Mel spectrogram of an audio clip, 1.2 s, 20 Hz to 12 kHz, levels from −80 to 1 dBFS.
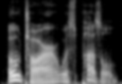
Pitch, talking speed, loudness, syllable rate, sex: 140 Hz, 195 wpm, -17 LUFS, 4.7 syllables/s, male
